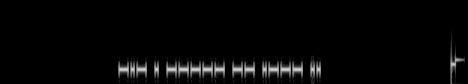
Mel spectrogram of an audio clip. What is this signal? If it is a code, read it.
Morse code, heard as a keyed tone, about 40 wpm, 700 Hz. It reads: KE0MJI
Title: USA Call Signs - 6 Characters - 4x Character Spacing - 40wpm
